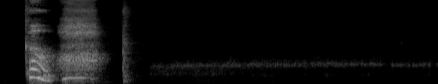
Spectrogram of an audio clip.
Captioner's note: inhales deeply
